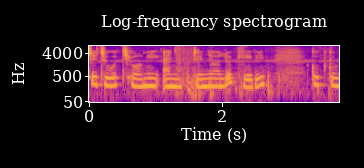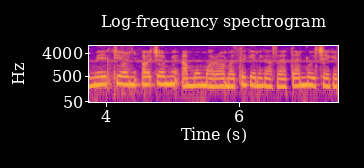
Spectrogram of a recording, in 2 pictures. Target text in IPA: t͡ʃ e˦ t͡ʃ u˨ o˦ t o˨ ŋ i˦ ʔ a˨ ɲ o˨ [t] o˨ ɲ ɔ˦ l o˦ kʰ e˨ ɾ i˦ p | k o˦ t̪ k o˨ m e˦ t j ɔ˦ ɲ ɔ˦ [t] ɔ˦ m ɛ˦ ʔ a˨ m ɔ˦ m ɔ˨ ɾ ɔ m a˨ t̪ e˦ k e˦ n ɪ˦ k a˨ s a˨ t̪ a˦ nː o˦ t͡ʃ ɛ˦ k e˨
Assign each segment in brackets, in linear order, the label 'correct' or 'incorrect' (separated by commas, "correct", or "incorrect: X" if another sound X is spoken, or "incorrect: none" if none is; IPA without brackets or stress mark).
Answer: incorrect: t͡ʃ, incorrect: t͡ʃ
